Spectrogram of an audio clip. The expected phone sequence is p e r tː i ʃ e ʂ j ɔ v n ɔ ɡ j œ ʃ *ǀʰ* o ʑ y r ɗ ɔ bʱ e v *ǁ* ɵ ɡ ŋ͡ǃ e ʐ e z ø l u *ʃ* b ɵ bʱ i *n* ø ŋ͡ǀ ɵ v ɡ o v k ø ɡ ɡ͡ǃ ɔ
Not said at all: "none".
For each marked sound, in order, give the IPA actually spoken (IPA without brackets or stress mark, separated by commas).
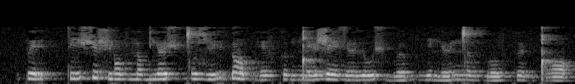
ɡ͡ǀ, k, ʃ, n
